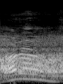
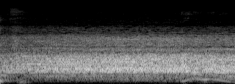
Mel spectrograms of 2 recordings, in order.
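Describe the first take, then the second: First: Said in the usual way. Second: Slow, whispered, drawn-out "I don't know"; mock Feinstein denial. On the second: Mocking Dianne Feinstein's answer about the leak, slow whispered. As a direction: play her dodging the question in a slow whisper.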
